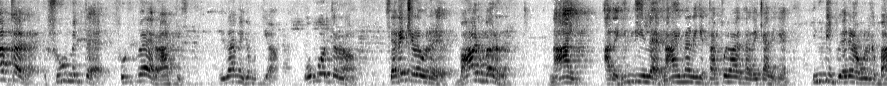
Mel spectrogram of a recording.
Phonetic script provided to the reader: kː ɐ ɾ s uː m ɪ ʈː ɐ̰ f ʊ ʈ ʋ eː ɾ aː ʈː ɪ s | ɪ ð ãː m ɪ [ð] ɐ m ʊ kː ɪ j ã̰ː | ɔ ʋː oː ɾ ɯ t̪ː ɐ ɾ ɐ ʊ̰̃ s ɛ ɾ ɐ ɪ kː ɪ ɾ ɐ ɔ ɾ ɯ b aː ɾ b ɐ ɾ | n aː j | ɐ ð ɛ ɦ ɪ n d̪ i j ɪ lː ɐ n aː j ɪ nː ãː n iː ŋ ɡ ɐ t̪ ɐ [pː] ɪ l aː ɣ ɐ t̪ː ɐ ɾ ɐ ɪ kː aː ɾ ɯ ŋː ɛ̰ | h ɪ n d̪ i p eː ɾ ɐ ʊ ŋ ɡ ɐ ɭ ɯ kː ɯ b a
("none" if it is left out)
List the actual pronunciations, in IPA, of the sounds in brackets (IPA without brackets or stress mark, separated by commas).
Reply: ɣ, pː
